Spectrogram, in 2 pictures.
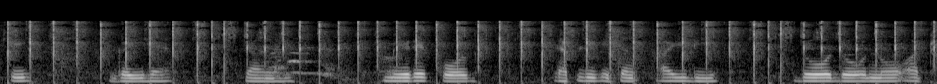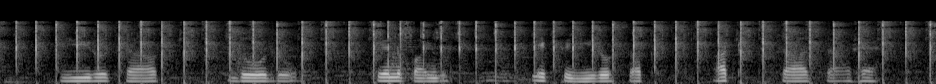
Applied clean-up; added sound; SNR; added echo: none; Scissors; 1 dB; none.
